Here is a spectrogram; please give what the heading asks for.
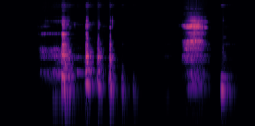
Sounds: Laughter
